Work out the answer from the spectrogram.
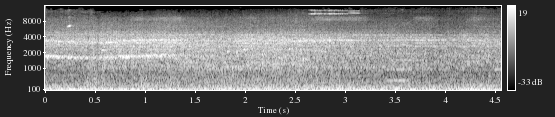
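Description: Triumph Tiger 900's three-cylinder engine running with a steady low hum as the bike rolls slowly, mixed with the noise of surrounding road traffic.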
